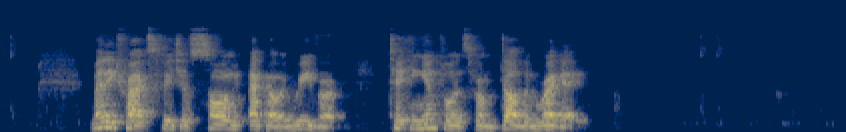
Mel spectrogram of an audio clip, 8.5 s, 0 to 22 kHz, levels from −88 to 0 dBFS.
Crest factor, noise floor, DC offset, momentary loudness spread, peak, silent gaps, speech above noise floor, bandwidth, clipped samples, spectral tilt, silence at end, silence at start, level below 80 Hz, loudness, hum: 20 dB; -89 dBFS; under 0.1%; 8 LU; -8 dBFS; none; 64 dB; 9.2 kHz; under 0.1%; -6 dB/octave; 2.6 s; 0.9 s; -68 dBFS; -26 LUFS; none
